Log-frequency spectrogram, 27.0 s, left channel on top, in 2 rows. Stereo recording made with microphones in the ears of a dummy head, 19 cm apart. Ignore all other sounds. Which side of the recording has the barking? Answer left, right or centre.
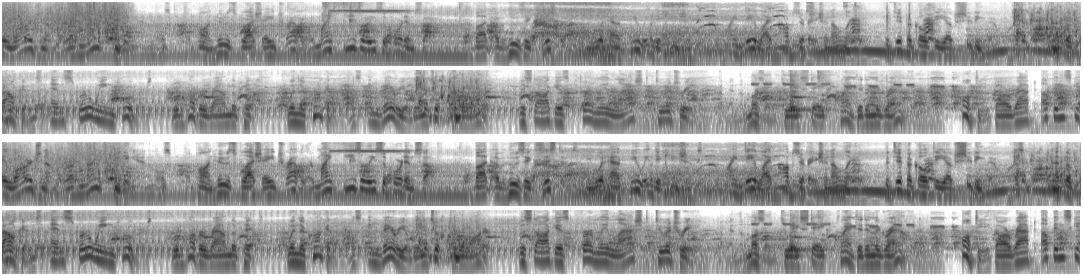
left.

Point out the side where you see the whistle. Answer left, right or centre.
centre.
